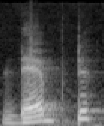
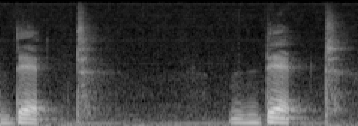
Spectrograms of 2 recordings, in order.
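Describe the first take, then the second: First: "Debt" said with the b sounded, DEBPT; wrong debt. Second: "debt" said DET, b silent; correct debt. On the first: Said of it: "No, friends. B is silent here". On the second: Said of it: "it is pronounced as". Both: Shown as a demonstration.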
